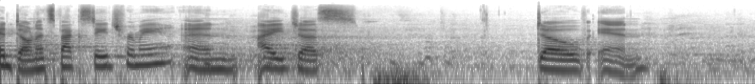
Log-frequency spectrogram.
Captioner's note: audience laughs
